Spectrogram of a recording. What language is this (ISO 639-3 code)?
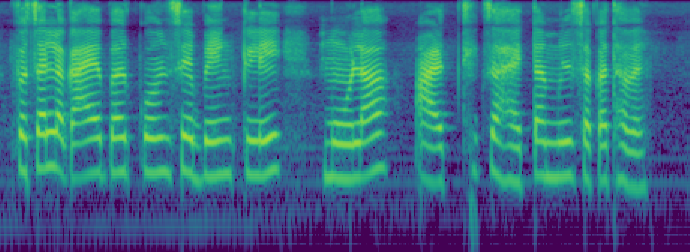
hne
